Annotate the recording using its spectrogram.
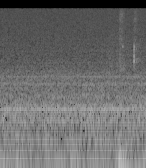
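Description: Low steady hiss of a quiet room with a faint constant hum, and one light click near the end.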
